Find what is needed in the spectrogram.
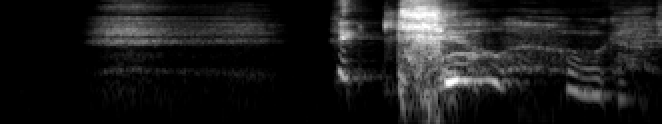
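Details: Induced sneeze in a female recovering from a cold, still congested and stuffed up, after taking chhinkni: an indrawn breath, then one forceful explosive sneeze with a short voiced tail.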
